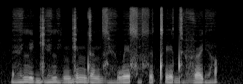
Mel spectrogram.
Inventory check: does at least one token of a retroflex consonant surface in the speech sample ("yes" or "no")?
no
